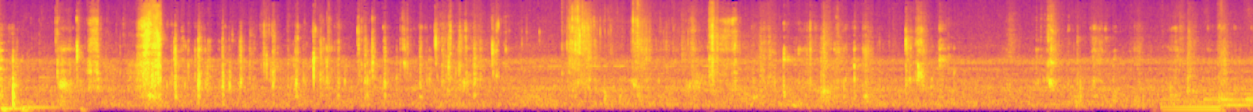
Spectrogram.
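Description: Close-up eating sounds: crunchy bites and chewing of crisp food, with the loudest crunches about two seconds in and again near seven seconds.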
